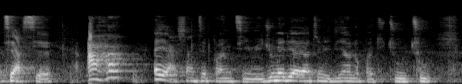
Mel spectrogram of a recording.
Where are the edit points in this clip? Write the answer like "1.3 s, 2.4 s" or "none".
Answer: none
